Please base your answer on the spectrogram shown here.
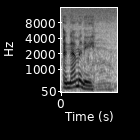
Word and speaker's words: anemone: I'm just gonna look up how it's pronounced. Anemone.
